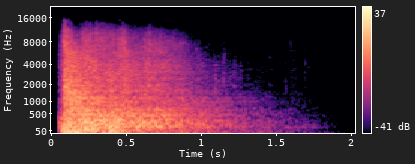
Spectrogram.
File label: Ship Shield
